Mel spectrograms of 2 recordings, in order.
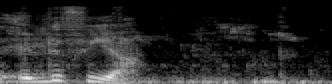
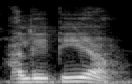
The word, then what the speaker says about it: Aletheia: Also gematrisch die 9, ist TH ausgesprochen Aletheia. Ich sage Aledea, weil da steht A-L-E, ich spreche es, wie ich es ausspreche, Aledea.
